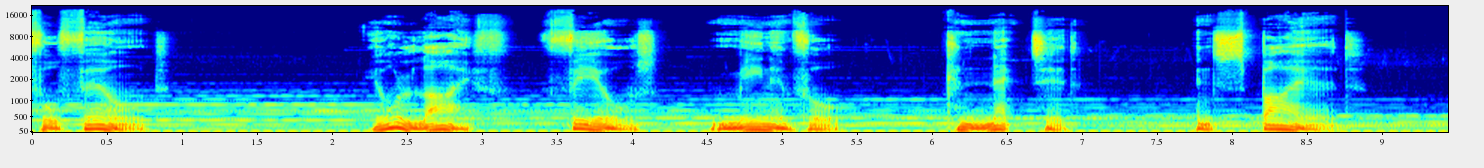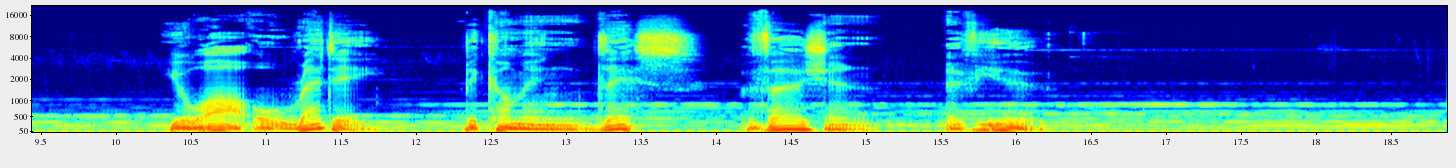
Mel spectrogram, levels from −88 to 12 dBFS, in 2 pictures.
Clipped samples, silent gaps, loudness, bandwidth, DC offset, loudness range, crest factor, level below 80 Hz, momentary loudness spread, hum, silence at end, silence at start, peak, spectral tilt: under 0.1%; none; -13 LUFS; 18.5 kHz; under 0.1%; 4 LU; 14 dB; -28 dBFS; 20 LU; none; 0 s; 0 s; 0 dBFS; -5.5 dB/octave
